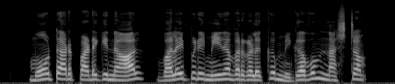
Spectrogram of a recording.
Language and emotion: Tamil, angry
